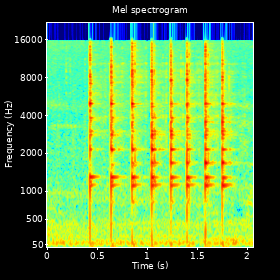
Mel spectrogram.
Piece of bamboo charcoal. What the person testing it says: เวลาเราเคาะมันจะต้องได้เสียงอย่างนี้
